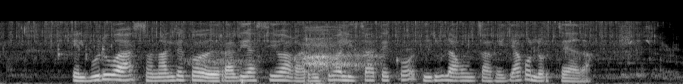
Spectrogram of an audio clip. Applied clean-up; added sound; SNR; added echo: none; Water tap, faucet + Breathing; 10 dB; none.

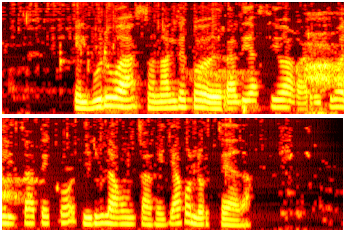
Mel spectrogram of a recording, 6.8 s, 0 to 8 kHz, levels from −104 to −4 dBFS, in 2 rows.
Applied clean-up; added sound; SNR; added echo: classical method spectral subtraction.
